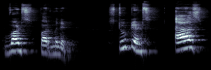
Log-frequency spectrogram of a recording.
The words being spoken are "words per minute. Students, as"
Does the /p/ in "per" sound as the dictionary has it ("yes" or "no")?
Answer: yes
